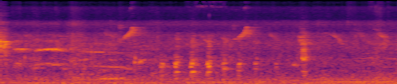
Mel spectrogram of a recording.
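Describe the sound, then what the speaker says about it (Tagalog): Pet chickens clucking in a backyard coop: several short, bright clucks and calls come in uneven bursts over a low outdoor rumble, moderately close and with no talking. "Ito naman pong mga alagang manok po nila mama."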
